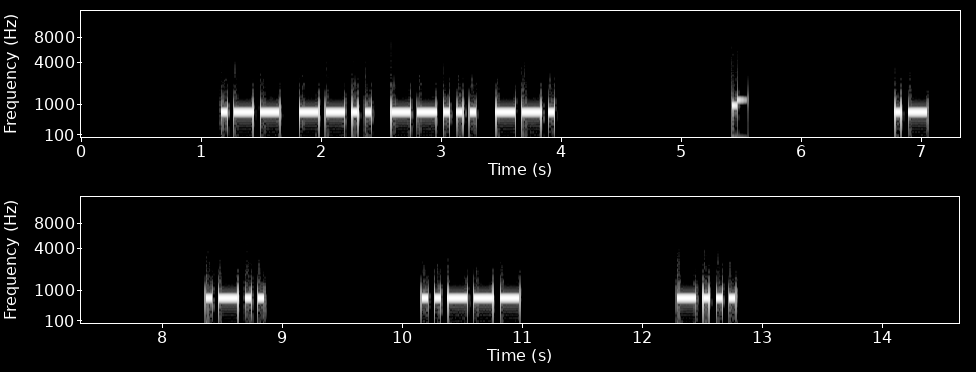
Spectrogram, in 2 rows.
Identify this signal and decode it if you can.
Morse code, heard as a keyed tone, about 22 wpm, spaced as for 9 wpm, 700 Hz. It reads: WZ7G AL2B
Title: USA Call Signs - 4 Characters - 8x Character Spacing - 22wpm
